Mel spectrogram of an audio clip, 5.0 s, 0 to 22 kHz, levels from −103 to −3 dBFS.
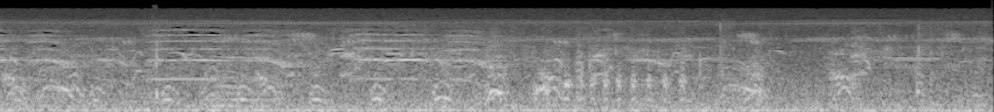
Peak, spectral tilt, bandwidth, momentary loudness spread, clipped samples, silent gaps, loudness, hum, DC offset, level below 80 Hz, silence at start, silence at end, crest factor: -8 dBFS; -4.5 dB/octave; 16 kHz; 5 LU; under 0.1%; none; -23 LUFS; none; under 0.1%; -30 dBFS; 0 s; 0 s; 16 dB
